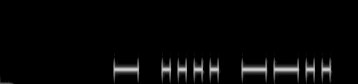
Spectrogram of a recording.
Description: Morse code, heard as a keyed tone, about 15 wpm, 700 Hz. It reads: THZ
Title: USA Call Sign Postfixes - 3 Letters 15wpm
